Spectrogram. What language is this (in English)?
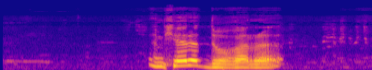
Kabyle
